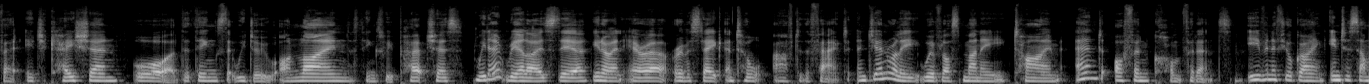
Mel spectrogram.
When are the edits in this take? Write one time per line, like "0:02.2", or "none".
0:12.3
